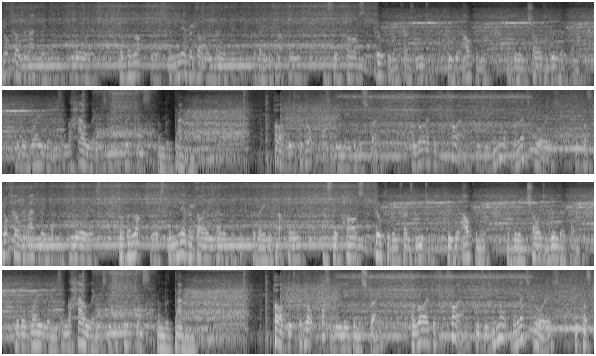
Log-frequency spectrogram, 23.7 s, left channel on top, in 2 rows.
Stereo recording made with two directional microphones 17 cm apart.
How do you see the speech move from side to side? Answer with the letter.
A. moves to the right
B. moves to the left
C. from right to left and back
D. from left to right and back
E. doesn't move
E.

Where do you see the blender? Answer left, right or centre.
right.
